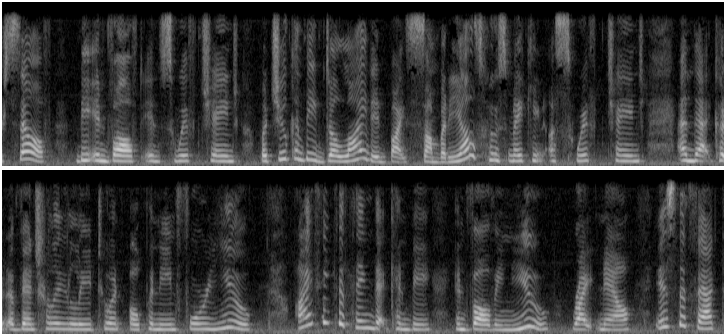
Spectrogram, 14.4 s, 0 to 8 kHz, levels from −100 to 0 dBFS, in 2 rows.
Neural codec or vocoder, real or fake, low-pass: none; real; 7.2 kHz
